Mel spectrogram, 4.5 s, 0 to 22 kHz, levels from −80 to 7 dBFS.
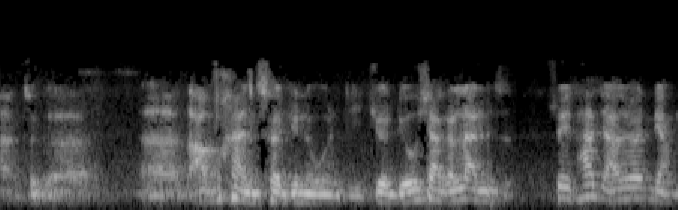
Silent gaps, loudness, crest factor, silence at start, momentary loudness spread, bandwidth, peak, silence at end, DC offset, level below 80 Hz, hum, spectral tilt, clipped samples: none; -24 LUFS; 18 dB; 0 s; 11 LU; 7.6 kHz; -8 dBFS; 0 s; under 0.1%; -66 dBFS; none; -3 dB/octave; under 0.1%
